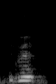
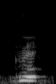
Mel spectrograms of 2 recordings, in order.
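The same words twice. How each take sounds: The two takes are said the same way.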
